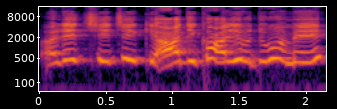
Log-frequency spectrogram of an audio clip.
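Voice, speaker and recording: Woman voicing an excitable, very high-pitched little girl. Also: normal speed. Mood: alarmed, urgent. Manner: exclamatory, urging. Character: bossy, excitable little girl in a doll story. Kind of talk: children's cartoon doll story acting.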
